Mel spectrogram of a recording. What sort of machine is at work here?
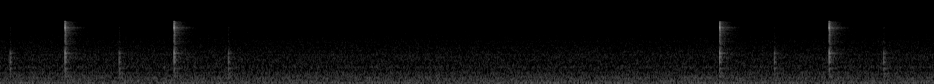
valve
